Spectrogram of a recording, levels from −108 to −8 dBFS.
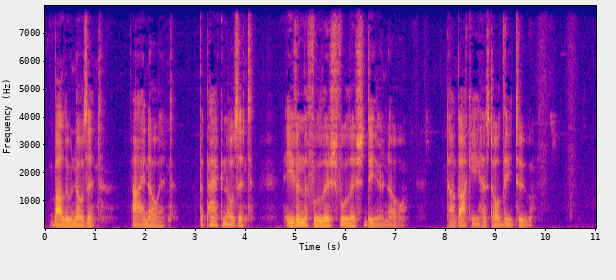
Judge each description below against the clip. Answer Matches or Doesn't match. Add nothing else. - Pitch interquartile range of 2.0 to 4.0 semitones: Matches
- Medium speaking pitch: Doesn't match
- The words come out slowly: Matches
